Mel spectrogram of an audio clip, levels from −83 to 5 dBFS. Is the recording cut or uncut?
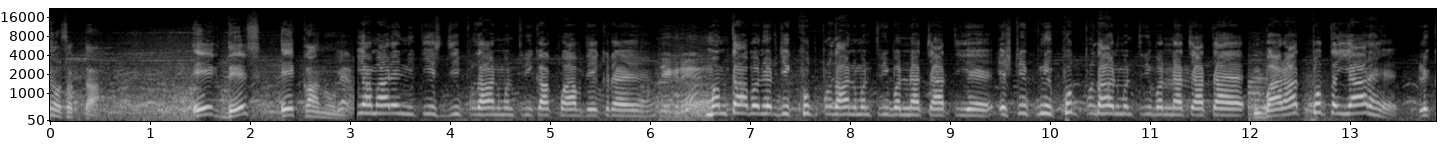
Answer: cut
